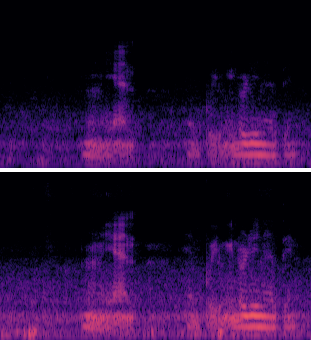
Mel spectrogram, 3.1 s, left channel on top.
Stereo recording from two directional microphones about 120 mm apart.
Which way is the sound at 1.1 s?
40° right (ahead or behind).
